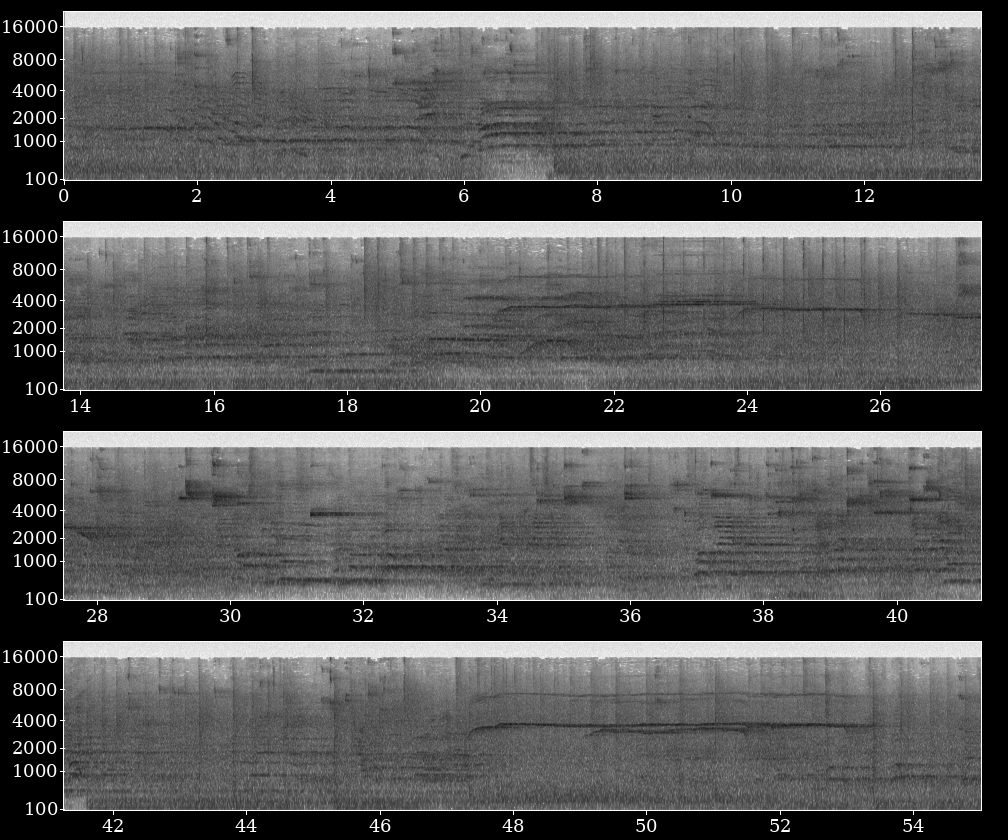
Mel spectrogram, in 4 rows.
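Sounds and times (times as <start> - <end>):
players shouting: 0.0 - 55.0.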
